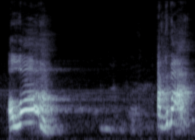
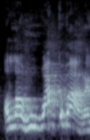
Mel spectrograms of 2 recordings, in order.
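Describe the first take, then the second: First: A break separates the two words. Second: The two words run together without a break. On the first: The speaker calls it wrong. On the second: The speaker calls it right. "Tidak diganggu"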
